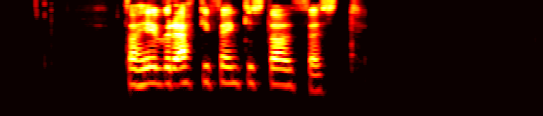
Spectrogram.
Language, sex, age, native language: Icelandic, female, 40-49, Icelandic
